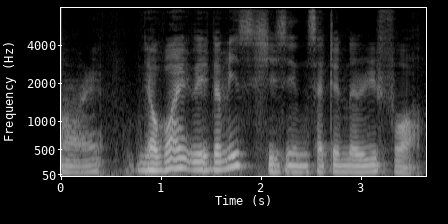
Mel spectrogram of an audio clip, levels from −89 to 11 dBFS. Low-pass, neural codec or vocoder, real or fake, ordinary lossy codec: none; codec, 16 kHz, 1 kbps, FunCodec, trained on Chinese and English, 50 frames a second; fake; none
